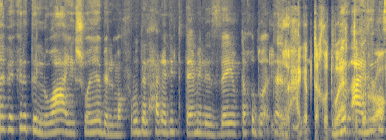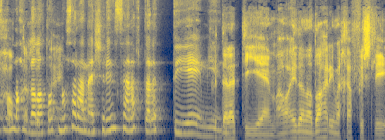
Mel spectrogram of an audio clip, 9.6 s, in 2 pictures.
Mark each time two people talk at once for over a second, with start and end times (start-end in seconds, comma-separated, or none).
3.4-5.4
